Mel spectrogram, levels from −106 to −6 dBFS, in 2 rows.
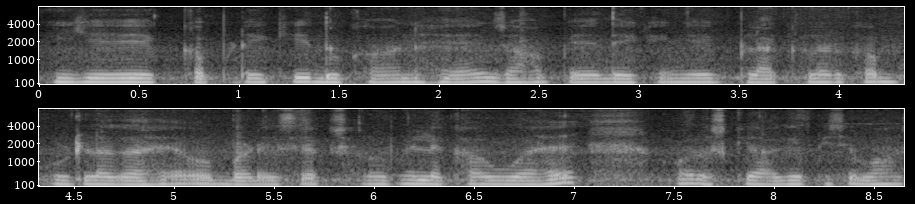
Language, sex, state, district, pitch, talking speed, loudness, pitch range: Hindi, male, Bihar, Saharsa, 140 Hz, 195 wpm, -36 LUFS, 135-145 Hz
